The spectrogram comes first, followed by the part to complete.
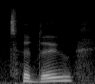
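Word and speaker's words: teux deux: favorite all times tool tools is called to do it is spelt the French way te u X -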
